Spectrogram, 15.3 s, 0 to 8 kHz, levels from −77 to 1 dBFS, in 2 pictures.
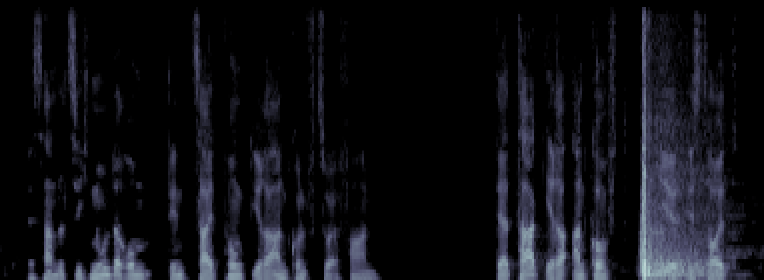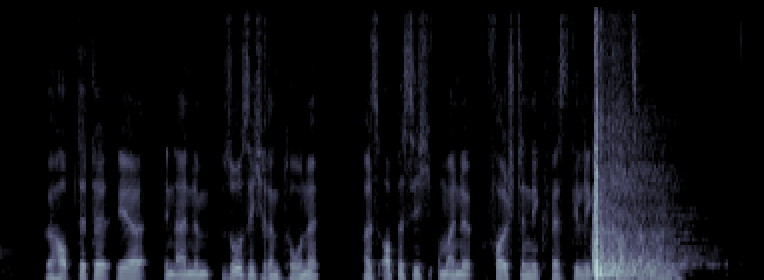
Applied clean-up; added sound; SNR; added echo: classical method Wiener filter.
